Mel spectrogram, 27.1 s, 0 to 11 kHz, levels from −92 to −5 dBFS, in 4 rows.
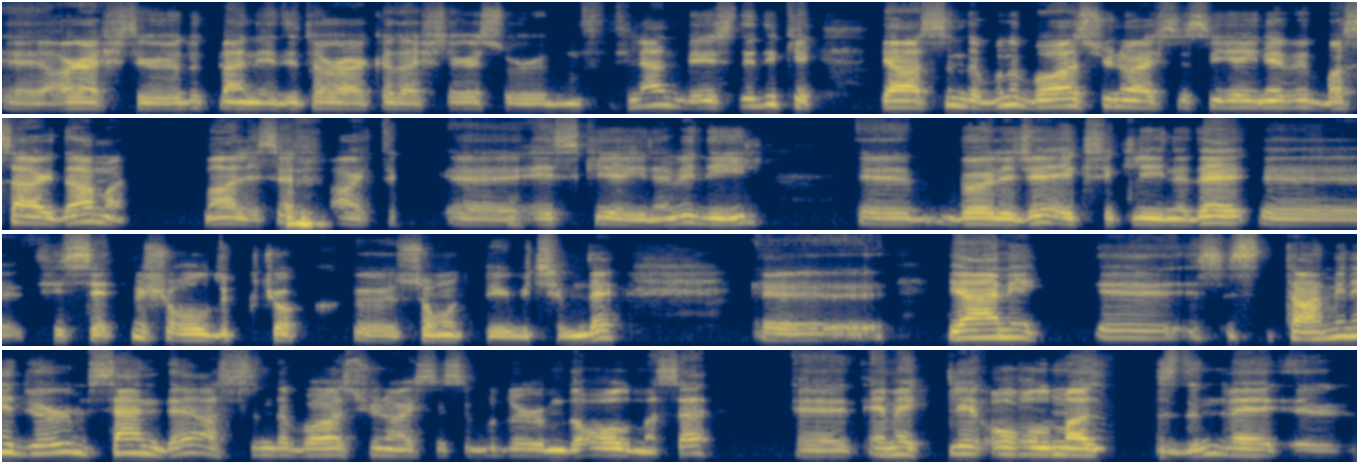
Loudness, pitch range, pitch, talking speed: -22 LUFS, 125-180 Hz, 145 Hz, 125 wpm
